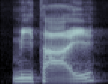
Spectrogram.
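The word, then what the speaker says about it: みたい: Mitai, accent on the mi of mitai, or without anything.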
